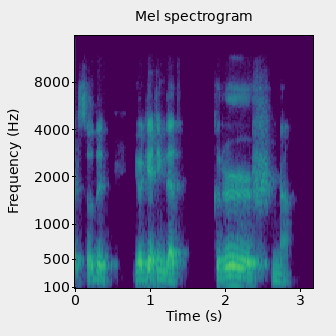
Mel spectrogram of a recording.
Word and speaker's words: Krishna: yeah, So when you do that flip of the tongue on that R with the dot below, what remains is that that English sound, yeah. So Krishna, but of course we do not prolong it in Krishna. We do not say Krishna. We say Krishna.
